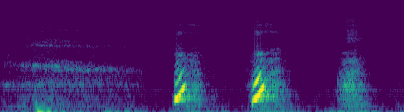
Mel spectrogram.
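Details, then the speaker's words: Involuntary vocal tics from a person with Tourette syndrome, not a demonstration: three brief, abrupt, sharp vocal bursts after a soft sound. "that wasn't a demonstration that was an actual tick because i'm telling what ticks it does the thing"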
